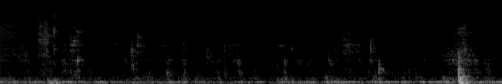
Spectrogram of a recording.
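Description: Close eating sounds: chewing and small wet mouth clicks, scattered irregularly over a steady low hum, with one louder thump about four and a half seconds in.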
